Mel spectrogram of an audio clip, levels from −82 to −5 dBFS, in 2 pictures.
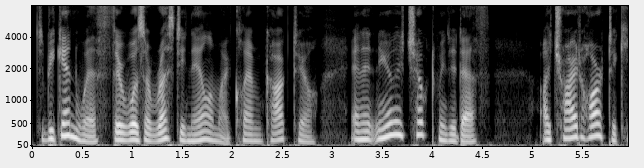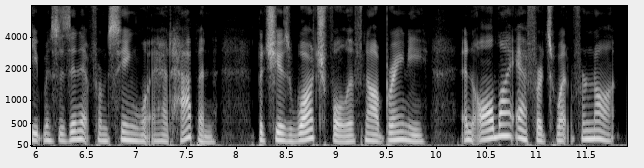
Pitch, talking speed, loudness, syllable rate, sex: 160 Hz, 225 wpm, -19 LUFS, 5.5 syllables/s, female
